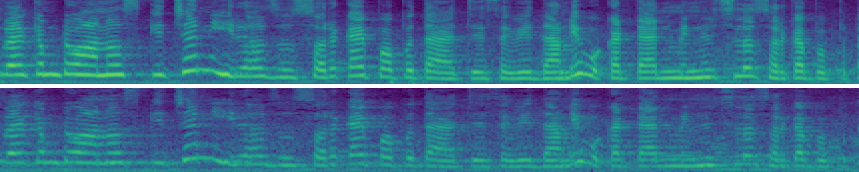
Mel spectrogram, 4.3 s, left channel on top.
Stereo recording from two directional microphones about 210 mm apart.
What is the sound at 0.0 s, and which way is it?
A woman's voice, 50° left (ahead or behind).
